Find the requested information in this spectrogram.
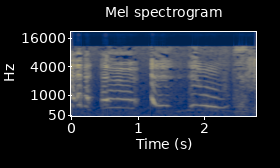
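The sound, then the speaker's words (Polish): A baby cries in a few drawn-out, high wailing bursts separated by short pauses, clear and fairly loud with no other sounds. “Kochanie, nie płacz.”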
